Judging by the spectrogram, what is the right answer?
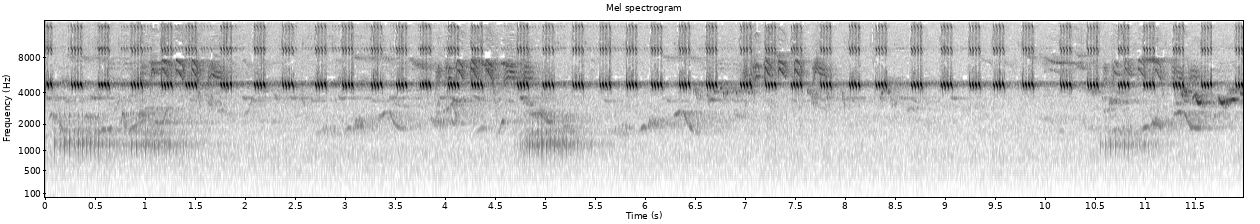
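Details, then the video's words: Cricket, possibly a bush-cricket, recorded in the Nagyerdő woodland of Debrecen, Hungary: pure, high, tonal chirps pulsing steadily about four times a second, with bright twittering birdsong and a lower warbling bird in the background. "Tücsök vagy szöcske? - Hangfelvétel a debreceni Nagyerdőben"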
